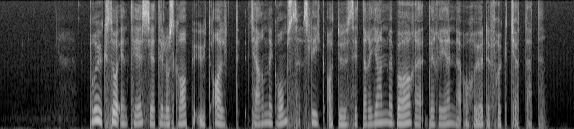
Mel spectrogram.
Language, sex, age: Norwegian, female, 50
